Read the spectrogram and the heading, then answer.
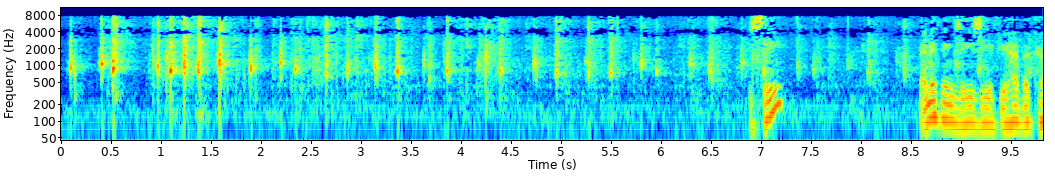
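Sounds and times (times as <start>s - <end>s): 
horse hooves clip-clopping pulling a carriage along a hard road: 0.0s - 9.8s
speech: 6.9s - 7.4s, 8.6s - 9.8s.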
